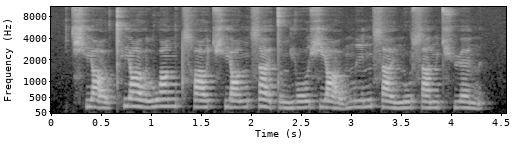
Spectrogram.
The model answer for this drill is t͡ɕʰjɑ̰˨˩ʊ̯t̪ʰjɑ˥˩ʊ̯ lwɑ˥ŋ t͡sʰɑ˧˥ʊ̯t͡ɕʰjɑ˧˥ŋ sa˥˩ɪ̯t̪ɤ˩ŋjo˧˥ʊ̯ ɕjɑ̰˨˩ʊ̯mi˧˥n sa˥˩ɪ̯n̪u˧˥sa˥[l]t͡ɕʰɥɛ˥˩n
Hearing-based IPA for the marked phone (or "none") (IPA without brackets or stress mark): n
